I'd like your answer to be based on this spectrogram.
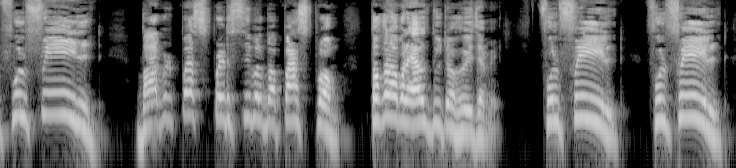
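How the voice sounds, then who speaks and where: Young male tutor, live class, drills words by chanting them on repeat, slow syllable-by-syllable spelling. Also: very high voice, a bit bright. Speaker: teacher.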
